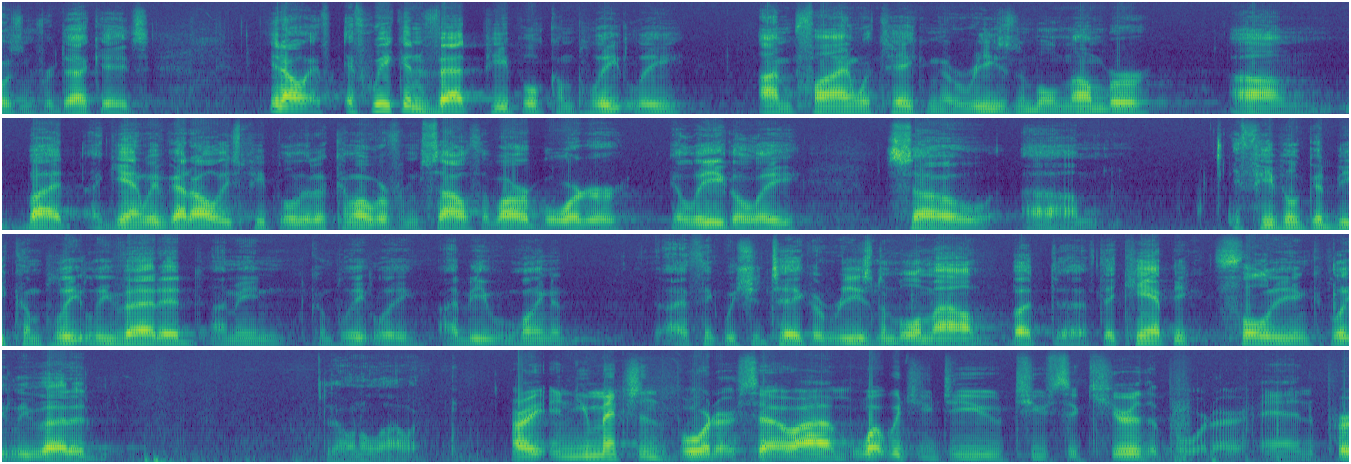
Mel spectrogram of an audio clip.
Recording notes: This is a live recording of the American Democracy Project Town Hall Meeting. This event was recorded live Wednesday, October 27 on the campus of Georgia College.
